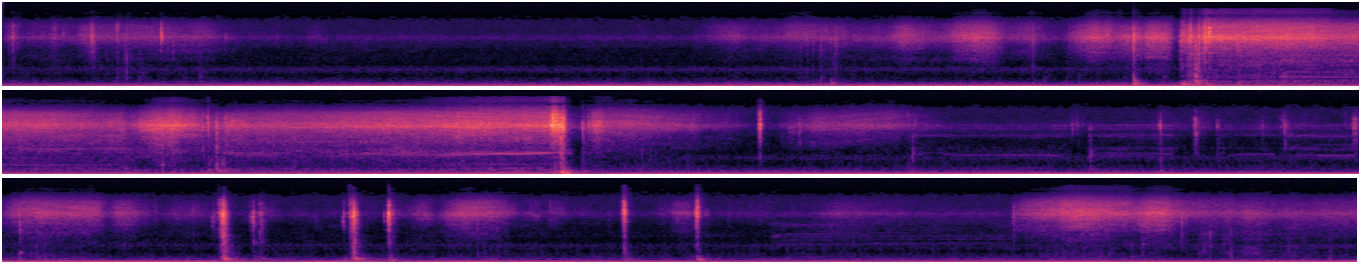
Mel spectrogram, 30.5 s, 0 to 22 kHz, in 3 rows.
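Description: Nissan Juke's 1.6-litre engine running with a steady low hum inside the cabin while electric motors work: about nine seconds in, a power-window-type motor whines for about five seconds, rising in pitch, and stops with a knock. Later come shorter motor whirs, from the power mirror being adjusted, and a few switch clicks.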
